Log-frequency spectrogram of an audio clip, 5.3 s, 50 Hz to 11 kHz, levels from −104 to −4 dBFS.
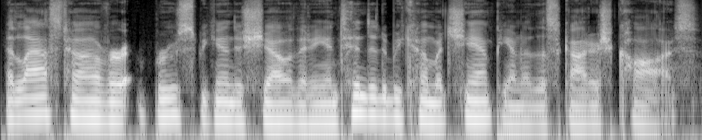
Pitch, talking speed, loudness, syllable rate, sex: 105 Hz, 205 wpm, -19 LUFS, 5.8 syllables/s, male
